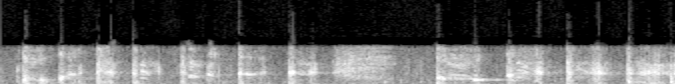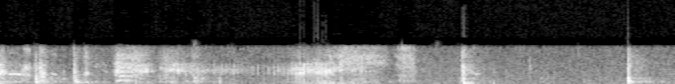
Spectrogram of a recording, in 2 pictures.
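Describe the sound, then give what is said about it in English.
Coughing from someone choking on a peanut stuck in the throat: a rapid run of many harsh, sputtering coughs and throat-clearing bursts, loud and closely spaced, with a final isolated cough near the end. “Excuse you, see, one of them peanuts got stuck in her lummox.”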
